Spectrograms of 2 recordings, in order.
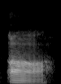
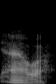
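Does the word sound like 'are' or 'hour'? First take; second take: are; hour. First: It is said like 'are', one vowel. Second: It is said like 'hour', two vowels. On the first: It is said in quick everyday speech. "in everyday speech, we're talking moderately quickly. It would just be are" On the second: It is read out slowly. "if you're reading out slowly, you would have to say our"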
